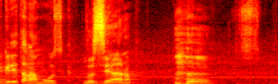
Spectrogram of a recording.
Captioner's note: cough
